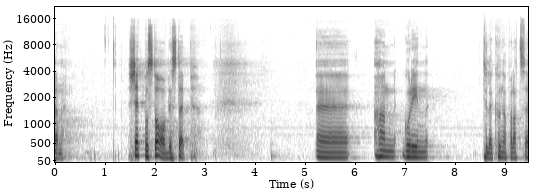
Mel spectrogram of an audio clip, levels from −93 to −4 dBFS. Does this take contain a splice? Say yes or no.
yes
